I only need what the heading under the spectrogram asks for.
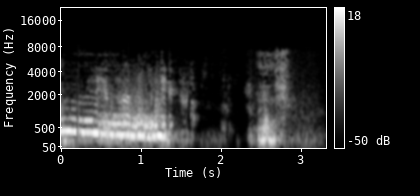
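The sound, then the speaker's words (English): A dog gives a loud, drawn-out tonal cry that falls slightly in pitch over about a second. After a short pause comes a briefer, rougher sound. “What was that? That's the dog.”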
